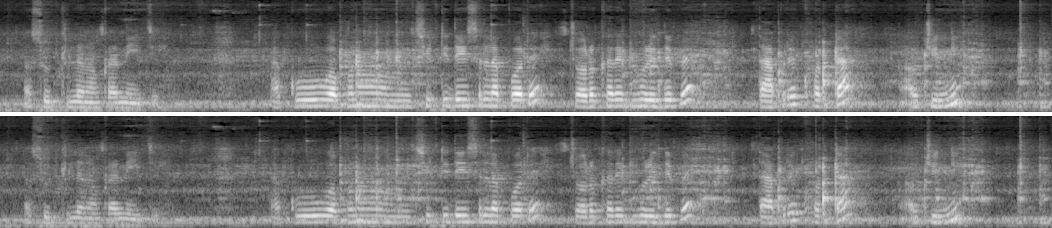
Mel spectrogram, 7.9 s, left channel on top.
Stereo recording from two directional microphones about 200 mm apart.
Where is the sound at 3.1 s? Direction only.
15° left (ahead or behind).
